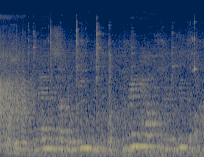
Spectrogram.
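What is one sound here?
Footsteps clang on a metal ladder.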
